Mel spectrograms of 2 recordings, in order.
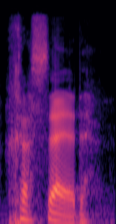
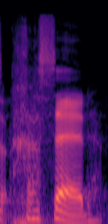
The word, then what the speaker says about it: chesed: And the Hebrew word is chesed.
